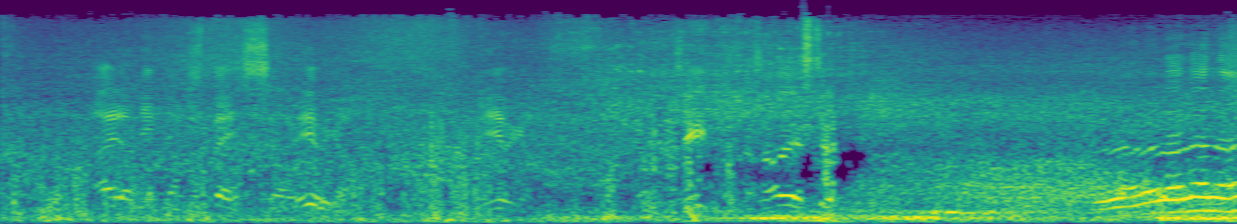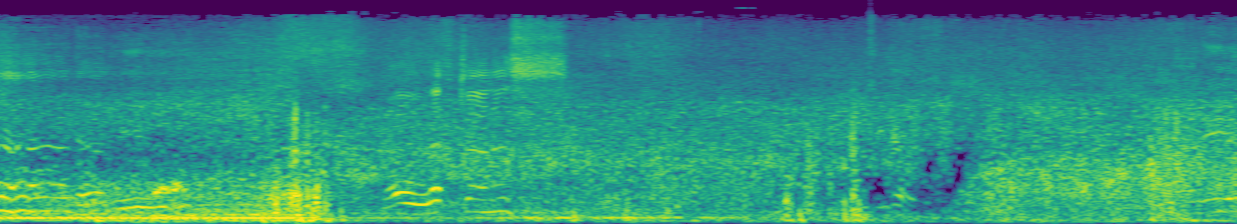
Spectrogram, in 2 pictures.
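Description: City street traffic with wind buffeting the microphone; a nearby vehicle's engine hum builds up, is loudest about two-thirds of the way through, then cuts off suddenly.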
